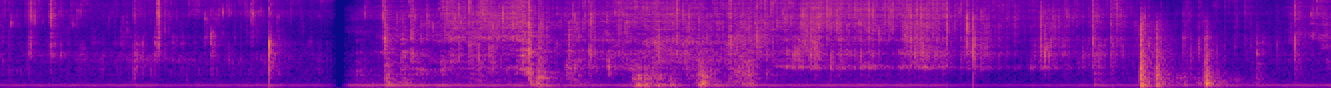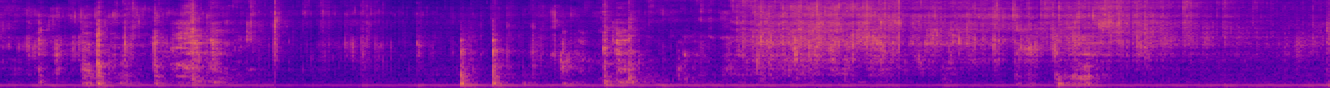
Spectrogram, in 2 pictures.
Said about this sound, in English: This time we're going to fry our egg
